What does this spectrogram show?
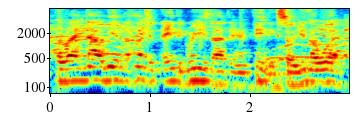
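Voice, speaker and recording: A man's voice: medium pitch, fast talker. A man from Detroit, a jazz horn player, chatting casually with the audience between songs, his voice a little worn. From Detroit, Michigan. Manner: relaxed, chatty, asks the crowd questions. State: losing his voice. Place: live club show with audience. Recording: roomy live club recording from a distance, crowd noise.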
